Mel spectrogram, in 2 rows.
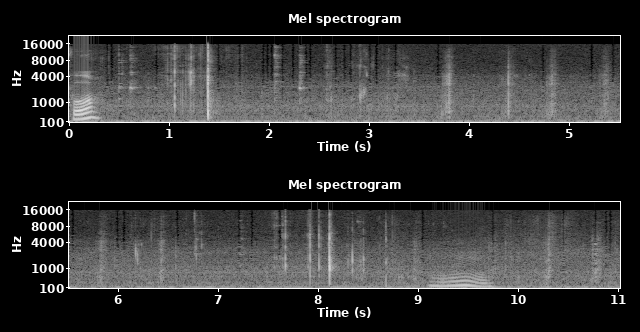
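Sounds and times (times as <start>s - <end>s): steady low hum: 0.0s - 11.0s
chewing crunchy pepper: 2.6s - 6.9s, 7.5s - 11.0s.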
